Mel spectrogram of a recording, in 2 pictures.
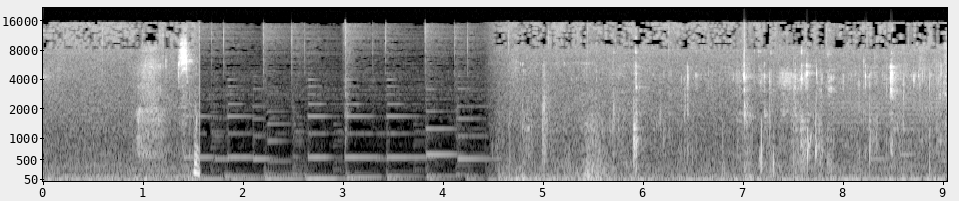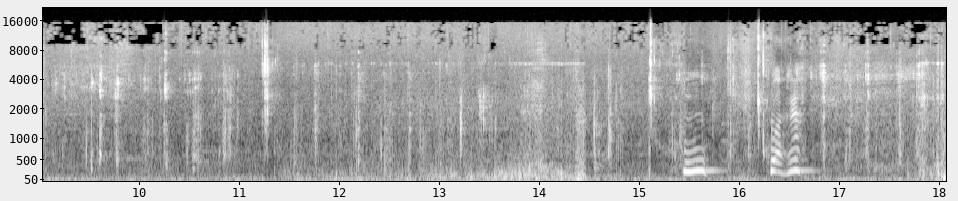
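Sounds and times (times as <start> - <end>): wet chewing mouth sounds: 4.8 - 18.0.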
